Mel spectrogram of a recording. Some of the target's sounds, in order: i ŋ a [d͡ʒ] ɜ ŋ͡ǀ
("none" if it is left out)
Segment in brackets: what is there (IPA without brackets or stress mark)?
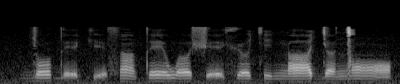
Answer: ɟ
